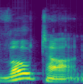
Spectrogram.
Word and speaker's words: Wotan: Wotan is pronounced Wotan.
